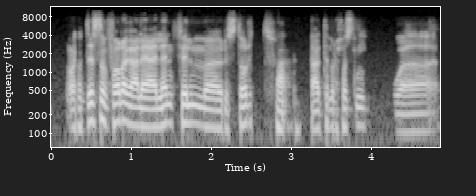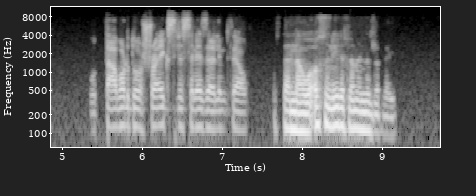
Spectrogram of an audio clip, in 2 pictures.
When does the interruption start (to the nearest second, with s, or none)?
none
